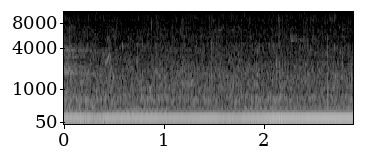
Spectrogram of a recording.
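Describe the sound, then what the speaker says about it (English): Rock Creek running high after storms, a steady rushing flow of water heard close and constant, with a low hum underneath and no talk. "Let's see how high the creek is. Well, it's still running pretty high"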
